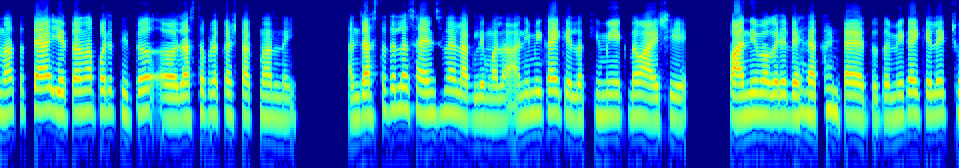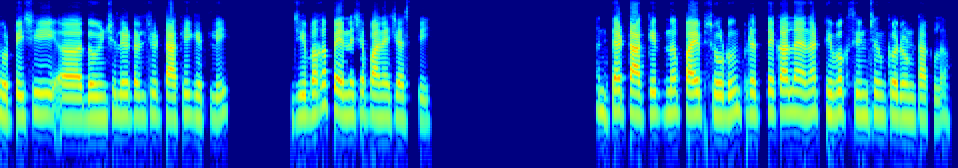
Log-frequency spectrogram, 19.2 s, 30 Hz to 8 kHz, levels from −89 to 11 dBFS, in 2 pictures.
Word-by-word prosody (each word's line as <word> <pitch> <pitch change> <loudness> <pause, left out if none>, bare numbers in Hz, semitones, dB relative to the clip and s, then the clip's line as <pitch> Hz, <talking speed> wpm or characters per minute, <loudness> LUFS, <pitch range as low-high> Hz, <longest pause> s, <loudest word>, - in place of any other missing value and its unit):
ना, 180 +1 +1
तर 200 +1 -13
त्या 210 0 +7
येताना 195 +1 +2
परत 200 -1 -1
तिथं 190 +3 -1
अ, 160 -5 +1
जास्त 165 +2 0
प्रकाश 180 -1 -3
टाकणार 170 -1 -1
नाही 155 -1 -11 0.5
अन् 160 - -6
जास्त 175 +2 +3
त्याला 215 +1 -1
सायन्स 190 -3 0
नाही 195 -1 -1
लागली 160 -1 0
मला 155 0 -4
आणि 175 +2 -3
मी 190 +1 -4
काय 195 +1 +4
केलं, 170 -3 -3
की 180 - -11
मी 175 +1 -3
एकदम 175 0 -3
आळशी 160 0 +1
आहे. 155 - -6 0.4
पाणी 170 +2 +6
वगैरे 180 -1 +1
द्यायला 175 +1 +2
कंटाळा 180 -5 +1
येतो, 155 -1 -2
तर 160 - -3
मी 170 +2 -5
काय 190 0 +2
केलं 175 0 -2
1 185 - -3
छोटीशी 170 +2 -3
अ, 160 -1 +3
200 165 +2 -3
लीटरची 175 0 -3
टाकी 170 +1 +3
घेतली. 165 +1 -8 0.7
जी 170 +1 -3
बघा 185 +8 +1
पिण्याच्या 180 -2 +1
पाण्याची 170 -1 +1
असती. 155 -2 -9 1.7
अन् 195 - -9
त्या 200 - +6
टाकीतनं 185 +1 +4
पाईप 185 -1 +6
सोडून 175 +2 -2
प्रत्येकाला 190 +1 +1
आहे 185 - +3
ना 190 - 0
ठिबक 185 +1 -2
सिंचन 175 -1 -6
करून 165 -2 -1
टाकलं. 155 -2 -5
175 Hz, 190 wpm, -24 LUFS, 165-190 Hz, 1.7 s, त्या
